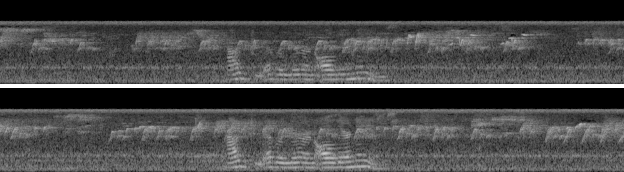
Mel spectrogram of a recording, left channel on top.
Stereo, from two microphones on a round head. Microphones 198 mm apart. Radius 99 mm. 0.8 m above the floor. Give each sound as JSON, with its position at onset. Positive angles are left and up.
{"t": 2.3, "sound": "a woman speaking", "side_deg": -35, "distance_m": 0.9}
